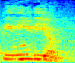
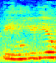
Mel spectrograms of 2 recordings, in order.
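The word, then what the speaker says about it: ctenidium: Word use करते हैं टीनिडियम। Singular is टीनिडिया और वी कॉल्ड इट टीनिडियम। तो जो टीनिडियम वर्ड होता है सी silent, that is for respiratory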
